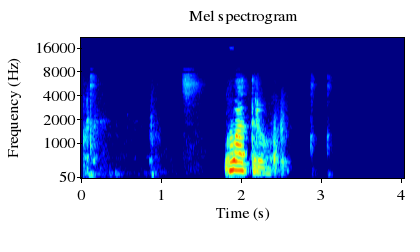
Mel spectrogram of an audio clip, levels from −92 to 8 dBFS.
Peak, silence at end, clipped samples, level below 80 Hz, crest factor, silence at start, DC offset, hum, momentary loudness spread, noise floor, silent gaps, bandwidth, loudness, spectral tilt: -4 dBFS; 1.75 s; under 0.1%; -80 dBFS; 22 dB; 1.8 s; under 0.1%; none; 28 LU; -74 dBFS; none; 7 kHz; -19 LUFS; -8 dB/octave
